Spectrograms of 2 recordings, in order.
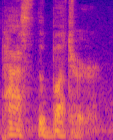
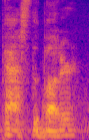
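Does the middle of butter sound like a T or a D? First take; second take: T; D. First: The middle sound is a clear T. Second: The middle sound is a quick D-like tap. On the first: This is careful, proper speech. "in proper English" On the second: This is relaxed, everyday speech. "But in common English, ... It sounds more like a D"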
